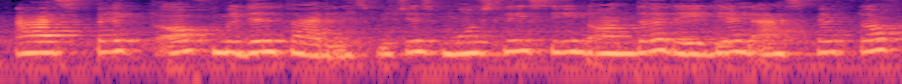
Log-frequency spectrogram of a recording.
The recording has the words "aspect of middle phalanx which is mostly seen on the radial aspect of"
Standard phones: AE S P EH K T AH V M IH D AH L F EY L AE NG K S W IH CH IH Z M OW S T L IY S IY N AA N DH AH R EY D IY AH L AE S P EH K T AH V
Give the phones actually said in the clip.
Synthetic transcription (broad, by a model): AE S P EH K T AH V M IH D AH L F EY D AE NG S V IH CH IH Z M OW S T L IY S IY N AA N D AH R EY D IY AH L AE S P EH K T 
